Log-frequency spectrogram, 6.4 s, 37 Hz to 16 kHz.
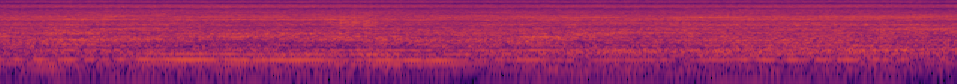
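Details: Restored vintage Hoover Junior 1334 upright vacuum, demonstrated after full restoration and reassembly: steady high whirring motor hum, no grinding, rattling or speed wobble; runs smoothly and healthy.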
